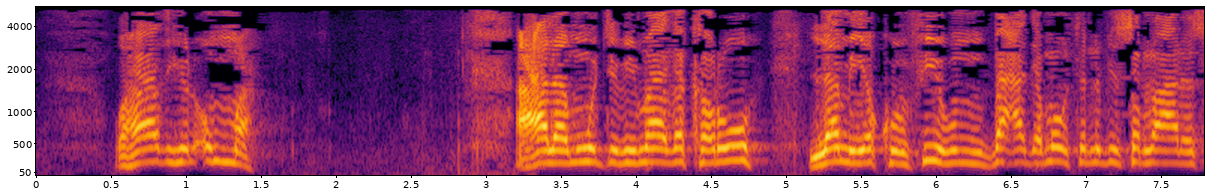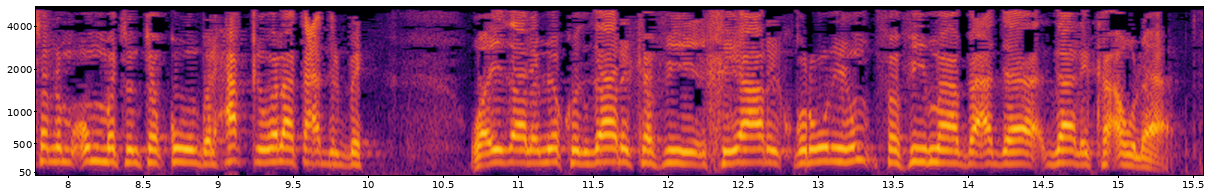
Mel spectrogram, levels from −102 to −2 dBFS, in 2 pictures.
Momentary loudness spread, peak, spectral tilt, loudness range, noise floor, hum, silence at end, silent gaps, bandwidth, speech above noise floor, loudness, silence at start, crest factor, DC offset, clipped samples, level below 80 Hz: 8 LU; 0 dBFS; -6.5 dB/octave; 5 LU; -61 dBFS; none; 0.25 s; none; 5.4 kHz; 41 dB; -21 LUFS; 0.55 s; 20 dB; under 0.1%; under 0.1%; -70 dBFS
